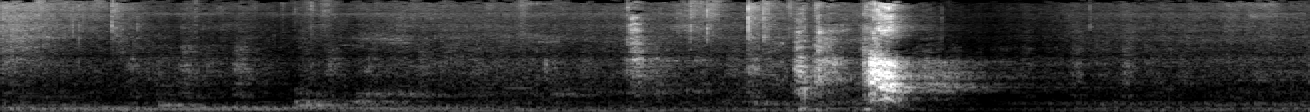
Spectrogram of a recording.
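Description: A dog barks once, loudly and sharply, about four seconds in, after a couple of softer short sounds just before.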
